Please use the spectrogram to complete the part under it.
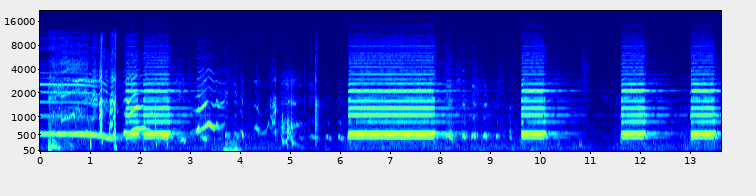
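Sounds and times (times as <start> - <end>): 
laughter: 0.1 - 6.2, 8.0 - 9.6
car horn honking: 1.5 - 3.5, 6.1 - 8.7, 9.5 - 13.6.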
